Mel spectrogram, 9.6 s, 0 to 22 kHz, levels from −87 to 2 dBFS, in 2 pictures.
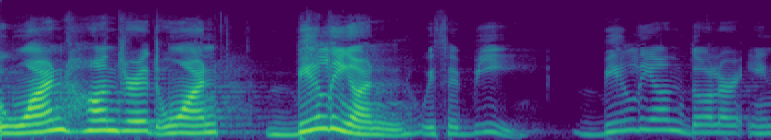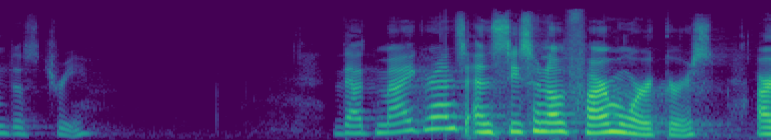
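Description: Speech clip with zipper noise at two points. From 2.30 to 2.90 s the level falls by roughly 15 dB in steps of about 2 dB, and from 7.34 to 7.68 s it rises by a similar amount in steps of about 4 dB, both at around ten steps per second. The gain jumps between values instead of being smoothed, so each step leaves a small click, heard as a ticking that rides on the speech while the level moves.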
